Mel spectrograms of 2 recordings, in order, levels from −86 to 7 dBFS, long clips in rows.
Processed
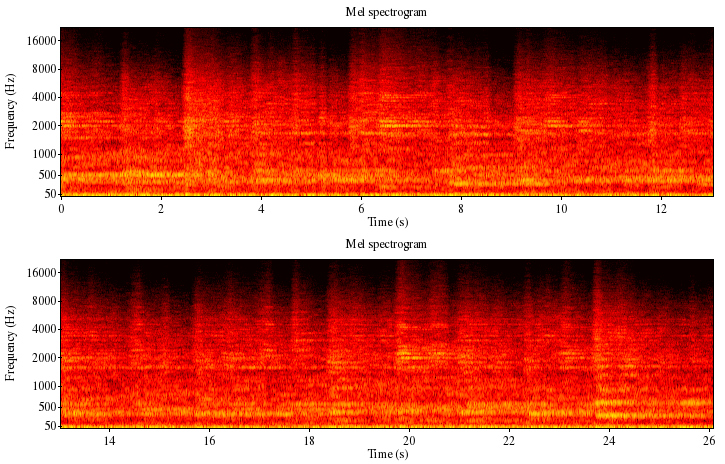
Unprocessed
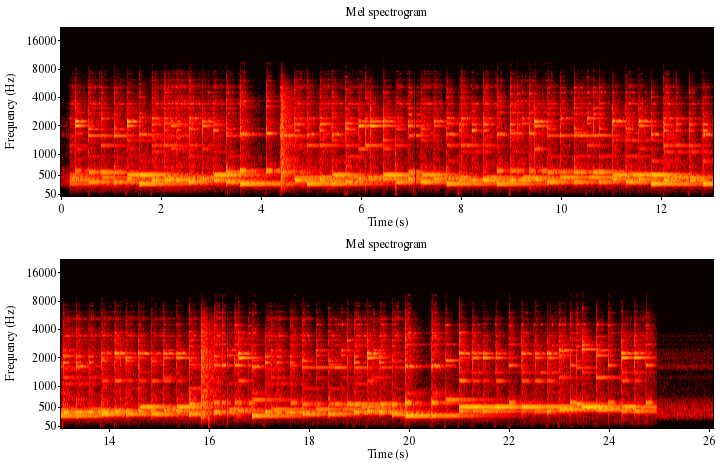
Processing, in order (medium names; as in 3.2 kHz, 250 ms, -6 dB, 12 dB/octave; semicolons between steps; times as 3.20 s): half-wave rectifier; echo whose repeats swap between lows and highs 317 ms, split 900 Hz, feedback 81%, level -5 dB; Paulstretch 5.2×, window 0.05 s, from 15.36 s; trim +4 dB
